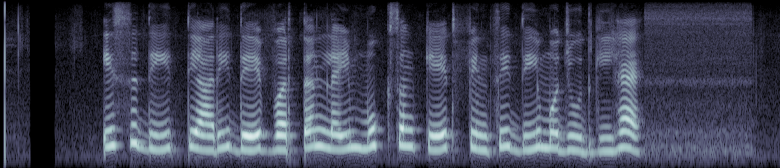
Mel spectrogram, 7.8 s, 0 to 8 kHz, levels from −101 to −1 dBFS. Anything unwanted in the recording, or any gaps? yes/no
no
